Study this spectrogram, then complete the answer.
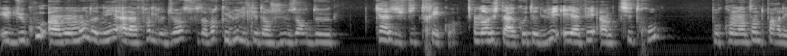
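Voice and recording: Speaking at a fast pace, a woman uses a fairly high pitch with ordinary pitch variation.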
